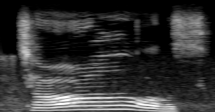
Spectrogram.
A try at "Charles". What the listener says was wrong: Charles. So I want you to practice that to make the L clearer.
